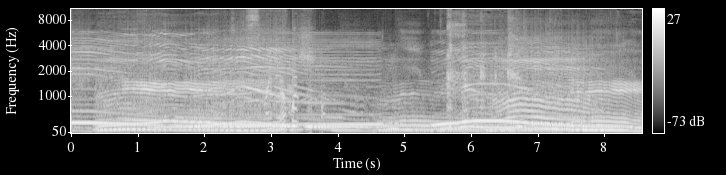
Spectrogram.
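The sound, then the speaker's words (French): A voice hums with the mouth closed on the consonant M as a singing warm-up, imitating a cow's moo in long, low, continuous tones that slide up and down in pitch, loud. “Expulsez la vache qui est en vous.”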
